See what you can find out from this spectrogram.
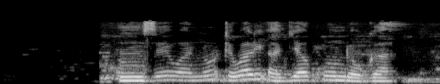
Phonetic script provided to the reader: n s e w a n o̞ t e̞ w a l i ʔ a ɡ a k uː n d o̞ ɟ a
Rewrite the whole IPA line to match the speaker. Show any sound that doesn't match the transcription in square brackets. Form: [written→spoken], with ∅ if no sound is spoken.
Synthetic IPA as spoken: n [s→z] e w a n o̞ t e̞ w a l i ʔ a [ɡ→ɟ] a k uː n d o̞ [ɟ→ɡ] a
